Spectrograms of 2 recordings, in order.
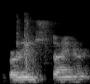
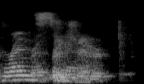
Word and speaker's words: Brensinger: LaValle Bernsteiner, is that how you say it? Bressinger? Brensinger. Brensinger, meeting update and next step.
